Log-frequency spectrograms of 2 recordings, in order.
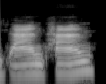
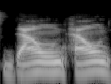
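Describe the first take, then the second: First: "dantan" with flattened vowels, for downtown; Pittsburgh pronunciation. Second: Said in the usual way. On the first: Shown as a demonstration. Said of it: "they pronounce downtown, dantan". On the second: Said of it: "they pronounce downtown".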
